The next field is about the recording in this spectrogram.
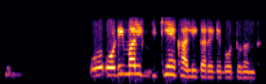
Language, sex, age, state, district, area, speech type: Sindhi, female, 60+, Uttar Pradesh, Lucknow, urban, conversation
